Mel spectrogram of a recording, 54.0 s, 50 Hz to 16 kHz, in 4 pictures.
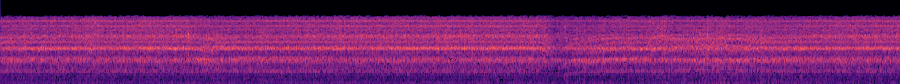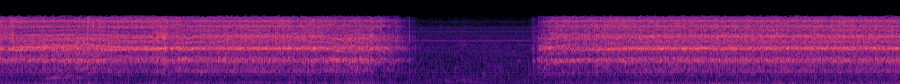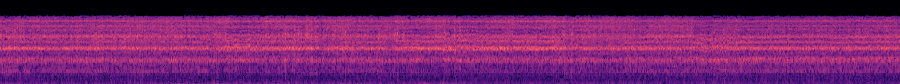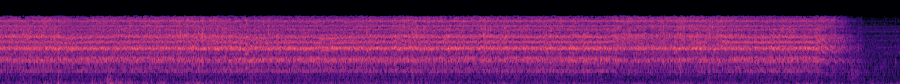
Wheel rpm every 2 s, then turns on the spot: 160, 160, 160, 160, 150, 160, 160, 160, 160, 100, 10, 150, 160, 160, 160, 160, 160, 160, 160, 160, 160, 160, 160, 160, 160, 160, 90.
none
